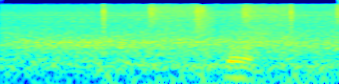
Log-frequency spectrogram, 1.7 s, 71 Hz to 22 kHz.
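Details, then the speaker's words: BMW E92 M3 (S65B40A V8) idling with faint regular metallic knock about four per second; worn connecting rod bearings suspected as cause. "こちらのキニM3うんエンジンかけたらうんカンカンカンカカカ言ってますカカンカン"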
